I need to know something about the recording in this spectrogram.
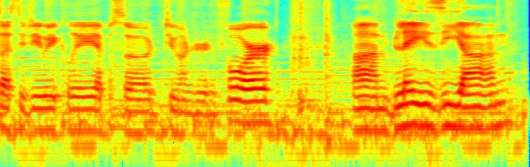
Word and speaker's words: BlaZeon: weekly episode 204 on blazon I pronounce it like that because the Z is capitalized in the logo in fact it's a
